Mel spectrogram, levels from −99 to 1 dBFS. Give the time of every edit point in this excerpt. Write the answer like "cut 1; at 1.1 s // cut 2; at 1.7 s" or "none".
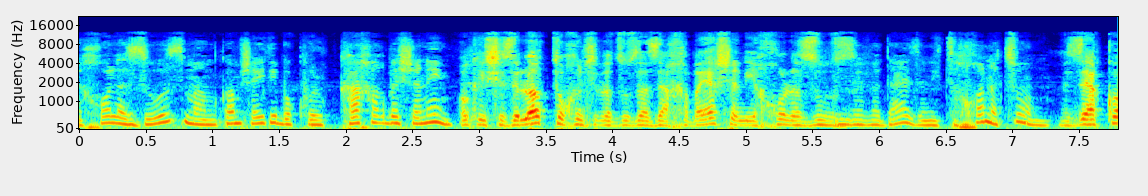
none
